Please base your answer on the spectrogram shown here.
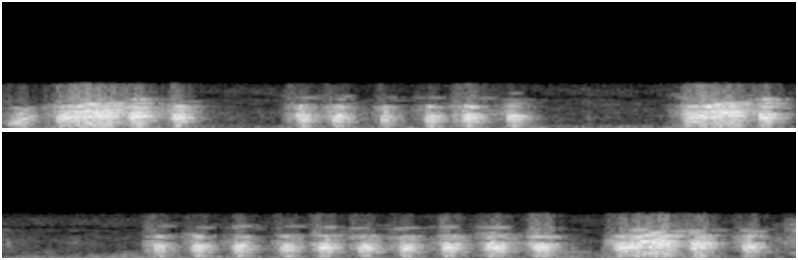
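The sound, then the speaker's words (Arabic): Hens clucking in quick runs of short, rhythmic clucks, about five bursts of varying length separated by brief pauses, fairly loud and with no talk over them. “الكاكايات بتاعتهم صوتها غريب، بيكاكو كاكايات مرعبة. انا عندي فرخة حولة بتكاكي، مش بتقول كاك، بتقول كعوك.”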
